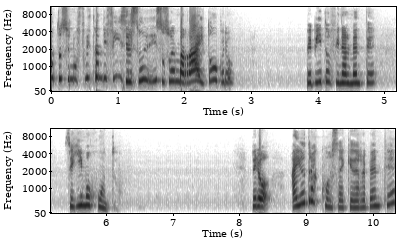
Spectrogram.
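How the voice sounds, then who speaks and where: A woman's voice: high-pitched, no room sound. A woman pastor giving a conversational testimony sermon, telling a personal story and often checking in with the congregation.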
